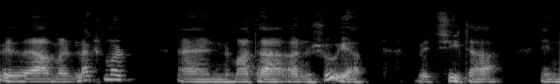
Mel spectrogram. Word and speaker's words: अनसूया: हम अनुसूया बोलते हैं। अनुसूया नहीं है अनसूया है।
